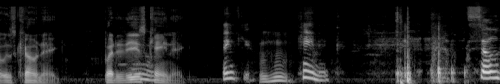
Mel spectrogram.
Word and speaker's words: Koenig: it was written by Walter konink and directed by Hal Sutherland first things first if I may uh Walter koenig's last name is pronounced Koenig Koenig yeah he pronounced it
